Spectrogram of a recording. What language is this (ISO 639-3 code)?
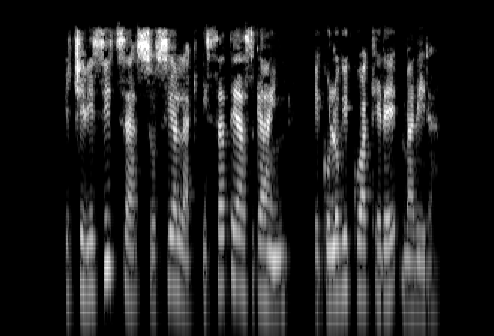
eus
